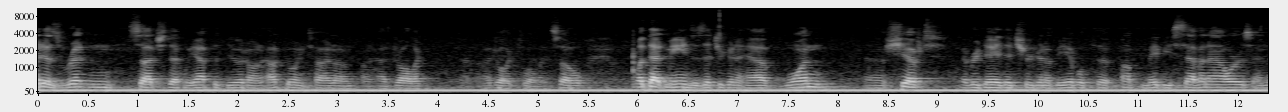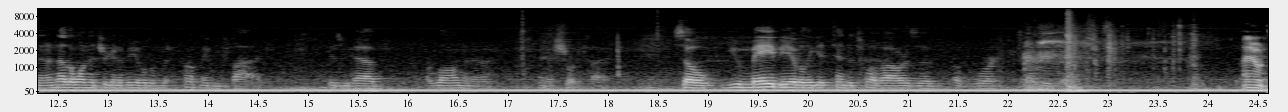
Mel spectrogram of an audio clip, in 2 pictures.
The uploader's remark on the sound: Live recording, Port of Astoria Commission meeting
